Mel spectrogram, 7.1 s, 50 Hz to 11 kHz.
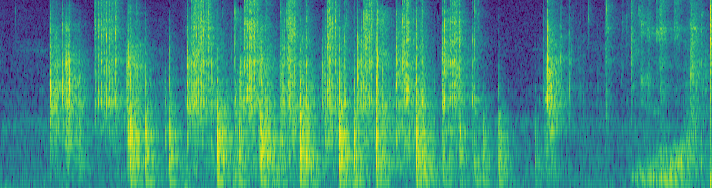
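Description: A ratchet wrench tightens bolts on the handlebar of a 2016 Harley-Davidson Tri Glide, giving rapid bursts of sharp clicking strokes with brief pauses in between, close and clear.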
